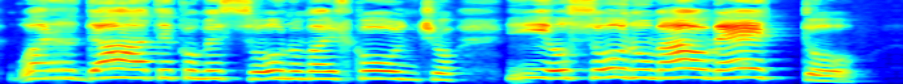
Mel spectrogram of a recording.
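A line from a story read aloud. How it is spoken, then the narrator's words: Shouted. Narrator (Italian): Uno di loro, con il corpo aperto in due, gridò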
